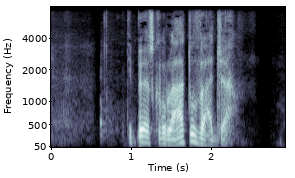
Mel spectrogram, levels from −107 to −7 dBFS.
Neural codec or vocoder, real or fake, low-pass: none; real; 7.2 kHz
